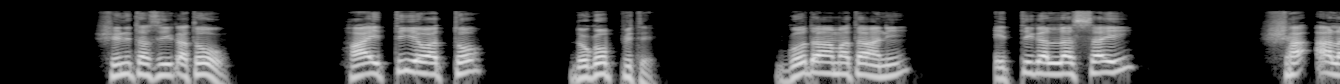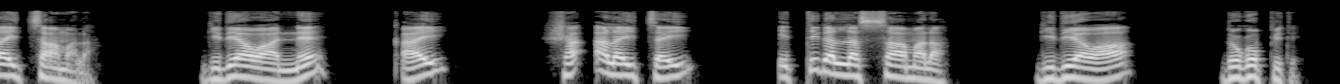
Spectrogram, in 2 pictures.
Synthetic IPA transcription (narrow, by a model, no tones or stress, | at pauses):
ʃɪnt̪ɐs̬iːkʼɐt̪oː | hɐɪt̪ːɪjɛwɐt̪ːɔ | d̪ɔɡɔpːɪt̪ɛ̰ | ɡɔd̪aːmɐt̪aːn | ɪt̪ːɪɡɐlːɐsːɐj | ʃɐʔɐlɐjt͡sːaːmɐ̰lɐ̰ | ɡɪd̪ɪjaːwaːnːɛ | kʼɐj | ʃɐʔɐlɐjt͡sːɐj | ɪt̪ːɪɡɐlːɐsːaːmɐlɐ | ɡɪd̪ɪjaːwaː | d̪ɔɡɔpːɪt̪ɛ̥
